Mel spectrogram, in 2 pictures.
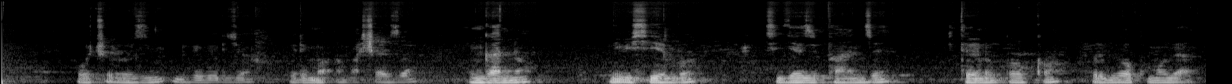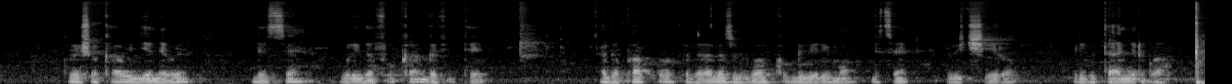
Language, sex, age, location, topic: Kinyarwanda, male, 25-35, Huye, agriculture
